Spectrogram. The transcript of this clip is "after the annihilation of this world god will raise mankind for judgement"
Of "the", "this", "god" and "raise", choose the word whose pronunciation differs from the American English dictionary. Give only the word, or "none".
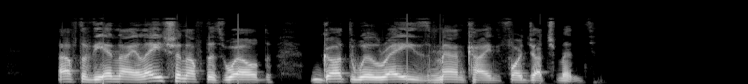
none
